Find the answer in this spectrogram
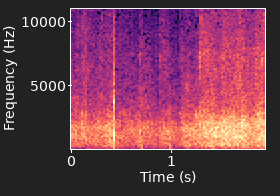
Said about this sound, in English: Round of applause.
